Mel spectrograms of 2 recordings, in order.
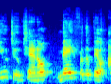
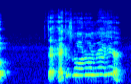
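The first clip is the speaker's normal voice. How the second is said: raspy, soft, high, quick voice; 10 semitones higher, 12 dB quieter than usual. Retelling a commercial, quoting Lamar Jackson: raspy gentle Lamar Jackson voice. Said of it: "in his raspy Gentile voice go".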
